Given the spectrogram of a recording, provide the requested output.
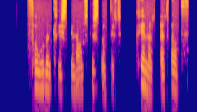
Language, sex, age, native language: Icelandic, female, 40-49, Icelandic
